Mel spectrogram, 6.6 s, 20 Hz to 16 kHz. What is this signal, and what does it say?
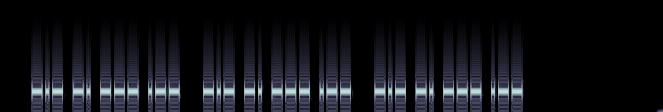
Morse code, heard as a keyed tone, about 34 wpm, 700 Hz. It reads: KNOW KNOW KNOW
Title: Top 100 Words Repeated 35wpm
